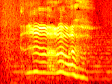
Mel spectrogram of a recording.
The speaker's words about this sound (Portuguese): Gritavam os piratas se preparando para o ataque.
